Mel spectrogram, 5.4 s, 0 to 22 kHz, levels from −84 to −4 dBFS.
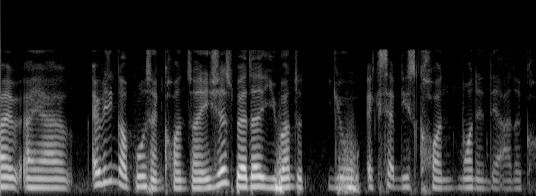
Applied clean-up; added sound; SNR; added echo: none; none; none; none.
